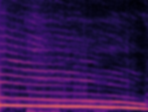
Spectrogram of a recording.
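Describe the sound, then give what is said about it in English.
A human voice imitating a howl: one long, loud, sustained tone that glides slowly downward in pitch and then stops. “I feel like we should just howl for him.”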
